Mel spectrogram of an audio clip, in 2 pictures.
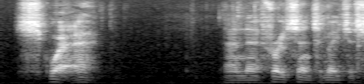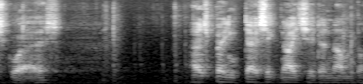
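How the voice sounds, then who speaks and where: A man is speaking. He has an Estuary accent. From England. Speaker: artist and printmaking teacher. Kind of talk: tutorial. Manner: casual. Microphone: poor mic, upgrade expected.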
